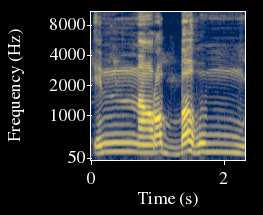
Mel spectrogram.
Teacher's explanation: میم ساکن کی آواز کو ناک میں چھپا کر غنہ کے ساتھ پڑھیے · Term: اخفاء شفی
